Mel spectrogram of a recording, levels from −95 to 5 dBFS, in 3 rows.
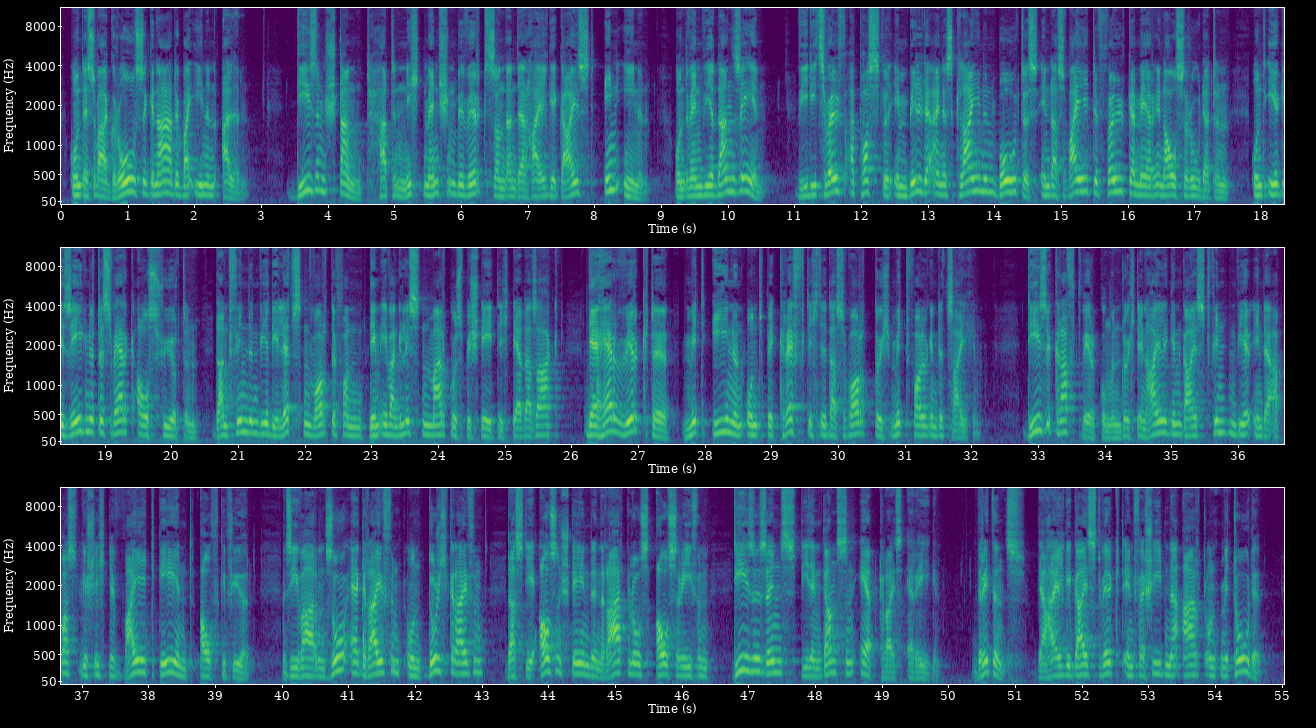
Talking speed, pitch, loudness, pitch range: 120 wpm, 165 Hz, -20 LUFS, 150-195 Hz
